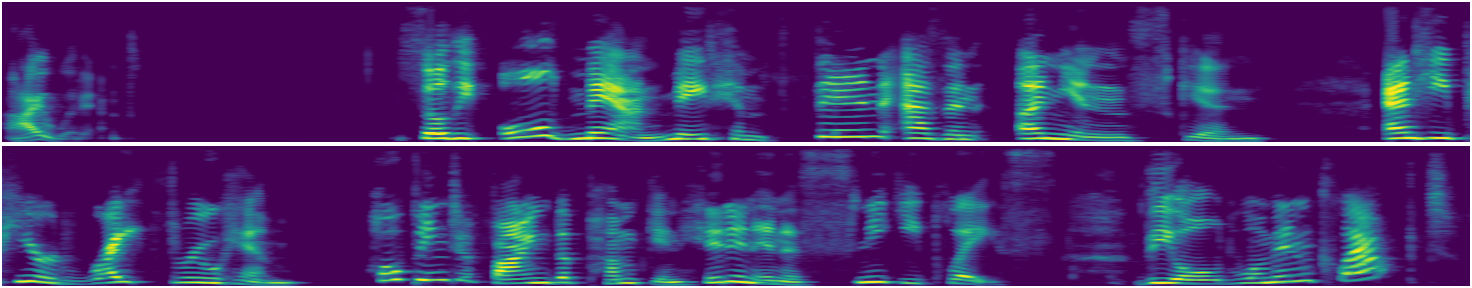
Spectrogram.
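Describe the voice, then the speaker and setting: A woman reading a storybook aloud to young children, expressively, with direct asides to the listeners. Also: sits high. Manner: deliberate, animated, addressing children directly. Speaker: storybook reader.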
